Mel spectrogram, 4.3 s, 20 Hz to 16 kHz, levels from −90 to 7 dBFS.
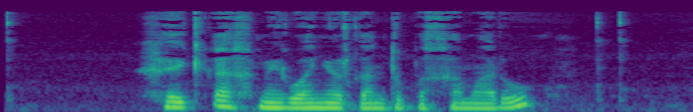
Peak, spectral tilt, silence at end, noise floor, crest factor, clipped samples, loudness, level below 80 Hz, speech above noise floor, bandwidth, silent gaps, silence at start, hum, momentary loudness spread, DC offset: -2 dBFS; -6 dB/octave; 1 s; -64 dBFS; 20 dB; under 0.1%; -21 LUFS; -52 dBFS; 46 dB; 11.5 kHz; none; 0.05 s; none; 15 LU; under 0.1%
